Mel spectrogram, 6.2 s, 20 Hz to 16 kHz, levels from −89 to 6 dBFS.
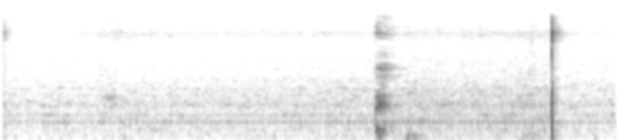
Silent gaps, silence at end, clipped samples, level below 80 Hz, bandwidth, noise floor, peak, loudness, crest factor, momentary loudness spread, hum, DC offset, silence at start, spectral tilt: none; 0.55 s; under 0.1%; -70 dBFS; 11.5 kHz; -67 dBFS; 0 dBFS; -32 LUFS; 42 dB; 31 LU; none; under 0.1%; 3.75 s; -1.5 dB/octave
